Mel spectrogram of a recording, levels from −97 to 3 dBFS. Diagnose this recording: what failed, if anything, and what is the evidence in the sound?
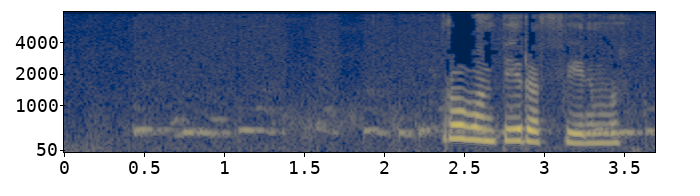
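Comfort noise in place of the background at 0.00–0.44 s, 1.40–1.58 s and 1.72–1.88 s, in call processing. Each pause loses the room's textured background to a steady, featureless hiss about 3 to 4 dB quieter. This is likely receiver-generated noise filling gaps while discontinuous transmission stopped sending.

Onset clipped by the voice detector at 0.42–0.44 s, also in call processing. The speech enters abruptly, without its soft beginning, and its first 20 ms are replaced by the same flat noise. The sender's voice detector was likely slow to register that sound had resumed.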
